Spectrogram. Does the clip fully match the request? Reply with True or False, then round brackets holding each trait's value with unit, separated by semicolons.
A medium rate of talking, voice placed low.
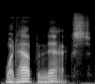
True (190 wpm; 115 Hz)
